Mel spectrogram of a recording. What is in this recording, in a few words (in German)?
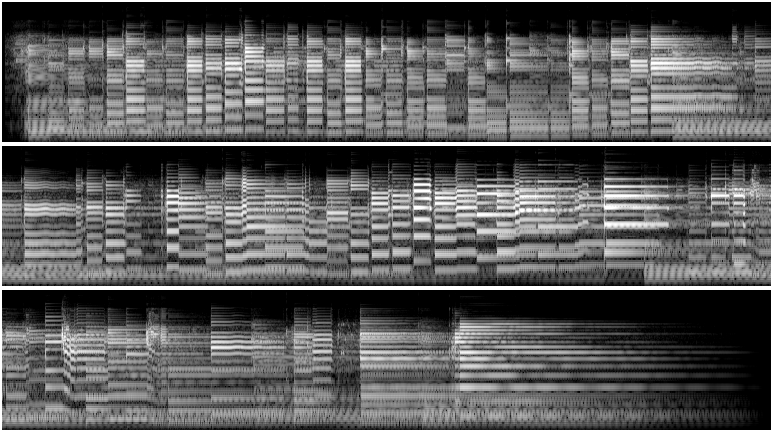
Cleansound Steg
